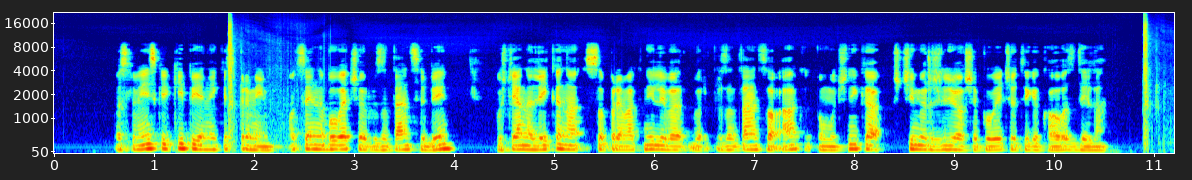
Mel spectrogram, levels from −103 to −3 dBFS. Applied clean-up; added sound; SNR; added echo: none; Fire; 16 dB; none.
